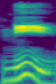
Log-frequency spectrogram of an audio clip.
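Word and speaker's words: knee: Yeah, which is cognate with ni, which has a silent k, which used to not be silent and was kni.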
